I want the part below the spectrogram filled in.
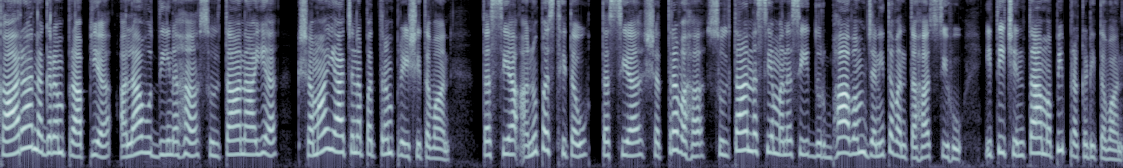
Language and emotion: Sanskrit, neutral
